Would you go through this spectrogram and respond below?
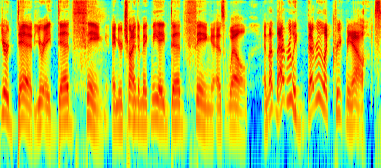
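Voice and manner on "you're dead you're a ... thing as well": ordinary talk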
